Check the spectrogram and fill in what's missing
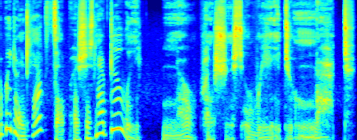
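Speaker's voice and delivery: sinister, evil voice with swooping pitch. Doing the Gollum alter ego talking with himself: evil Gollum voice. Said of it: "the evil Gollum, like, he's having, like, the conversation with himself".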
